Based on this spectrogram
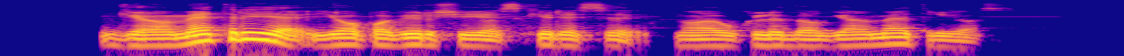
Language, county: Lithuanian, Šiauliai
